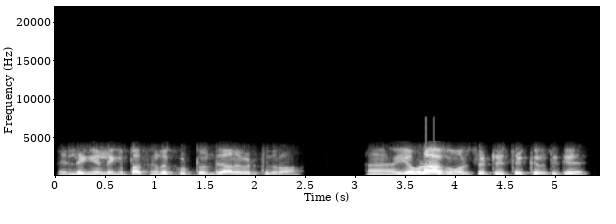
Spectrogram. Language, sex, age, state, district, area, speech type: Tamil, male, 45-60, Tamil Nadu, Krishnagiri, rural, conversation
